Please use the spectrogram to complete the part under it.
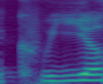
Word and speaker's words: queer: genau, also wir sprechen in Englisch aus. Äh, queer, das Gegenteil von straight.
